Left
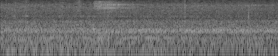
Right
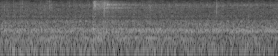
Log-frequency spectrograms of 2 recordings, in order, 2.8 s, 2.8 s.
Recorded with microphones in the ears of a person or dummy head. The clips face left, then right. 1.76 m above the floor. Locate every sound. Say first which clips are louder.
0.9 s keys jangling: right 1 dB; 40° right (ahead or behind), 1.6 m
